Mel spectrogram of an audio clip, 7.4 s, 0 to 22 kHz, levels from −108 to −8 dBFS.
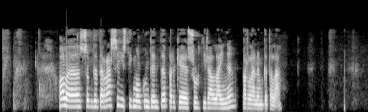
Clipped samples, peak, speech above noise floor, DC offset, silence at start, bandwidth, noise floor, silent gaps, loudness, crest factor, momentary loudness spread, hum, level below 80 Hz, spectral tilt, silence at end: under 0.1%; 0 dBFS; 50 dB; under 0.1%; 0.3 s; 8 kHz; -66 dBFS; none; -16 LUFS; 18 dB; 7 LU; none; -62 dBFS; -4 dB/octave; 1.75 s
